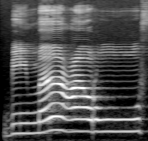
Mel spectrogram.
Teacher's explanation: रू को मोटा करते हुए खींचेंगे और वाव मद्दा करेंगे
